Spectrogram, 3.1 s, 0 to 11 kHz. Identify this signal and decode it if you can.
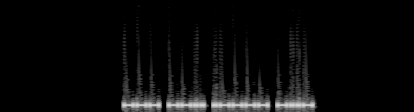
Morse code, heard as a keyed tone, about 52 wpm, 700 Hz. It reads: OZ1X
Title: DXCC-100 Call Signs - 4 Characters - Repeated 3x - 50wpm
